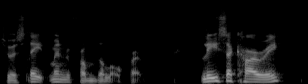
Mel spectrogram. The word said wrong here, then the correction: Corey: I'm probably butchering your last name, Lisa. – Corey.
